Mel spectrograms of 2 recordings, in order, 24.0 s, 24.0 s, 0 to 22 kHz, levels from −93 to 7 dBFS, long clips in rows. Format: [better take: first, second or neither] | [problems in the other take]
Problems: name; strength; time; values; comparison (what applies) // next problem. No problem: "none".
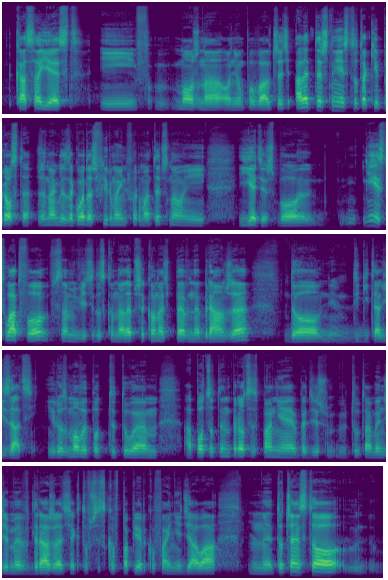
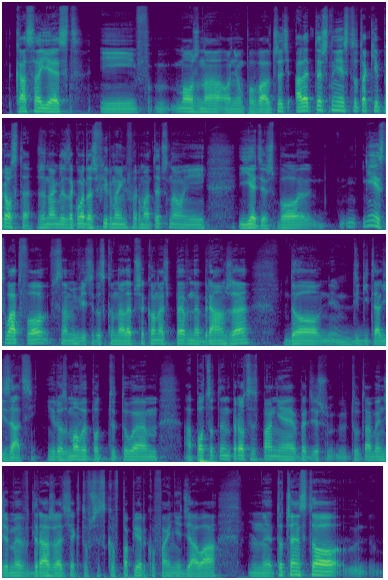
second | thin; very; fading below 400 Hz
